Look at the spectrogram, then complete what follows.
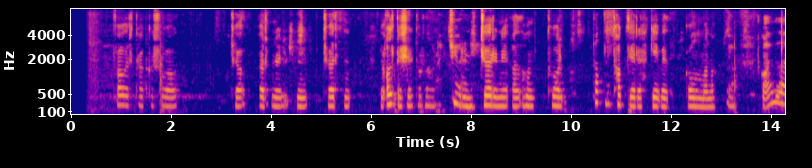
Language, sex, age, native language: Icelandic, male, 18-19, Icelandic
